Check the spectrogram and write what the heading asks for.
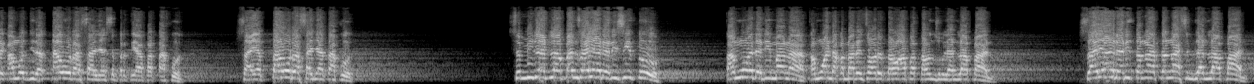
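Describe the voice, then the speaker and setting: A man's voice: extremely high pitch, long reverb tail. A man in his late forties preaching on a live stream, arguing heatedly and hurling insults at a caller. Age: 40s. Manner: shouting, insulting, domineering.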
